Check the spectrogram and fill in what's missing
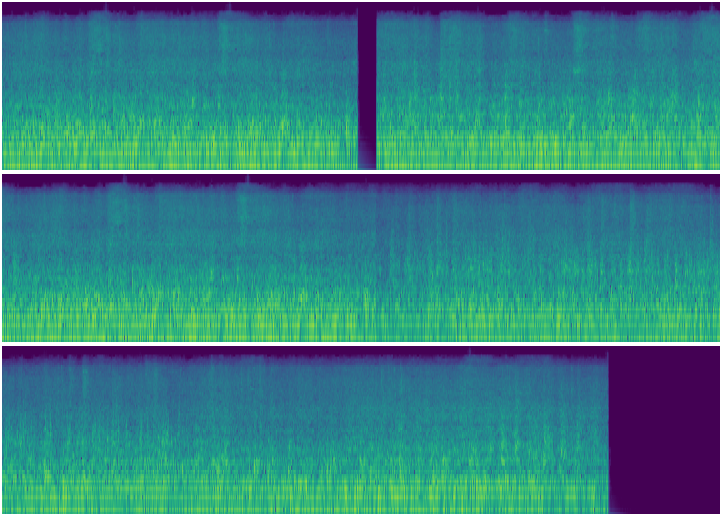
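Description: Passenger train on the line from Rawalpindi to Gujranwala in Pakistan, heard up close as a loud, continuous roar with rhythmic clickety-clack and heavy wind buffeting, broken once by a brief cut, with no speech.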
